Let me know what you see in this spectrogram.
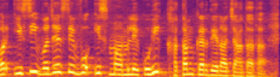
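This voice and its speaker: Swinging very widely in pitch, a man speaks at a fairly slow pace. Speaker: YouTube movie explainer. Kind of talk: scripted narration.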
